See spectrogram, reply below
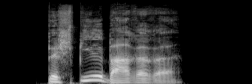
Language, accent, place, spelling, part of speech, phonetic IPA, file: German, Germany, Berlin, bespielbarere, adjective, [bəˈʃpiːlbaːʁəʁə], De-bespielbarere.ogg
- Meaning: inflection of bespielbar: 1. strong/mixed nominative/accusative feminine singular comparative degree 2. strong nominative/accusative plural comparative degree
